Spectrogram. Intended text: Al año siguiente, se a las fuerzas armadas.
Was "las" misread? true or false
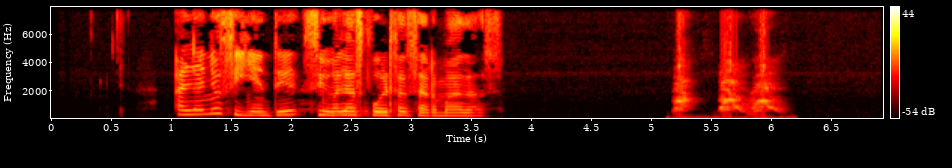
false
